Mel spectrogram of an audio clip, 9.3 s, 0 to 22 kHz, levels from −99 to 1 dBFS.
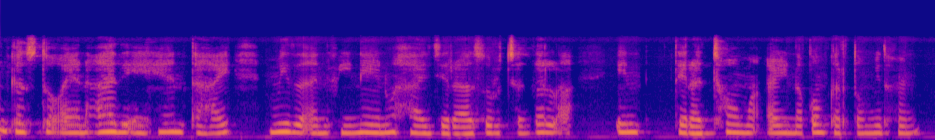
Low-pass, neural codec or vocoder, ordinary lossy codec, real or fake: none; none; none; real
